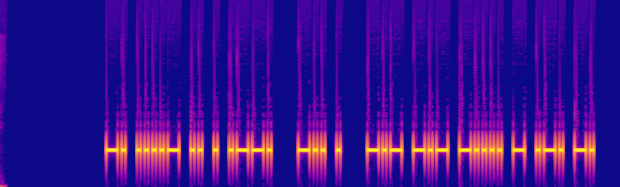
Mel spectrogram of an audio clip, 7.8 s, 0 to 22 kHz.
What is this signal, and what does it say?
Morse code, heard as a keyed tone, about 25 wpm, 700 Hz. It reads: N4IEP DE KK6TRN
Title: USA Callsign DE Callsign 25wpm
